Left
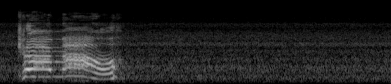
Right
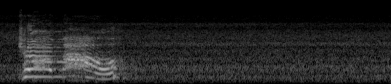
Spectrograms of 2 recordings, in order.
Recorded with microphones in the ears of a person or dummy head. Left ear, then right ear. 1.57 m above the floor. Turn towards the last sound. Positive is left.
turn(degrees=80)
